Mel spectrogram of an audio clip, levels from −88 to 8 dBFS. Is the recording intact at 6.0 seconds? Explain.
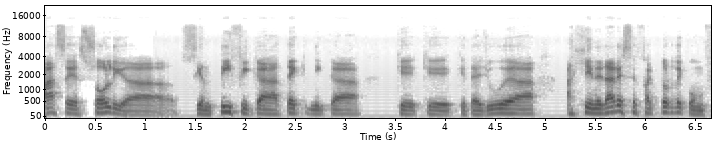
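No. At 6.0 seconds the speech sits under a mains buzz that starts at 1.06 s and lasts to the end of the clip at 6.66 s. It is a steady, raspy buzz, well below the speech, around 35 dB down. Sharp switching spikes from something like a dimmer or rectifier leak into the signal twice per 60 Hz cycle. That builds a dense stack of 60 Hz harmonics reaching up into the kilohertz range.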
